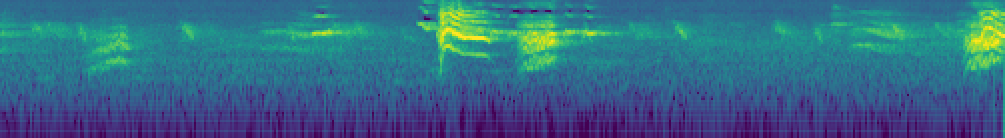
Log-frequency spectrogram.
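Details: A blue-mutation rose-ringed parakeet (Psittacula krameri) at Opole Zoo gives harsh, high screeching calls in short bursts, with softer chirps and squawks between them.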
